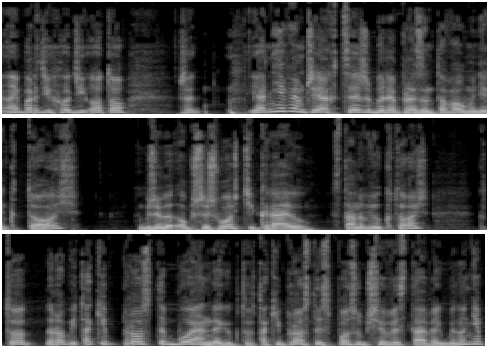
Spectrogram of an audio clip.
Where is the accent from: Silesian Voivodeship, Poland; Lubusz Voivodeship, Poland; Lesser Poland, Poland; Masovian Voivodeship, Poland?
Masovian Voivodeship, Poland; Grochów; Jakby ja jestem z Grochowa. Ja wiem, że nie należy się wychylać. Jakby to tak samo pasuje do polityki, jak do mieszkania na blokowisku.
